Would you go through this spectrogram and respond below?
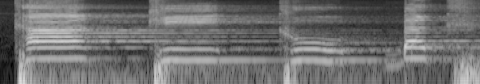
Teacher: K-nya itu ada desis karena mempunyai sifat yang namanya hams, berdesis, anginnya lepas.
